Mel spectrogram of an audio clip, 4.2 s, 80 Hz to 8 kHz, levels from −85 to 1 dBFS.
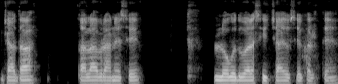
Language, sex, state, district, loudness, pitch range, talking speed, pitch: Hindi, male, Jharkhand, Jamtara, -23 LUFS, 110-115 Hz, 140 wpm, 110 Hz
